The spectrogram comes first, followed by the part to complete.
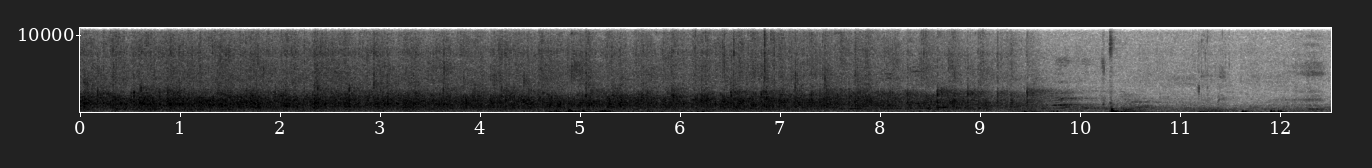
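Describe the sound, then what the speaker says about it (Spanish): Church congregation applauding a visiting pastor, sustained dense clapping for about ten seconds that then fades out, leaving a few scattered claps and knocks near the end. "Ese aplauso, si es para mí, está lindo."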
